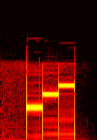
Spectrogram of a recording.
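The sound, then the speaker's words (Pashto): Telephone line tones as a call drops: three steady electronic beeps in a stepped rising sequence, each about a third of a second long, loud and clean, then silence. “متاسفانه چې د حق بیان صاحب ټلیفون قطع شوی دی.”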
